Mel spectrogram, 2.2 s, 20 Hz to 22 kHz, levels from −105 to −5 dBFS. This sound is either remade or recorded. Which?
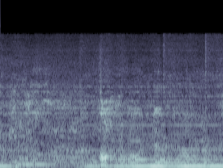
remade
